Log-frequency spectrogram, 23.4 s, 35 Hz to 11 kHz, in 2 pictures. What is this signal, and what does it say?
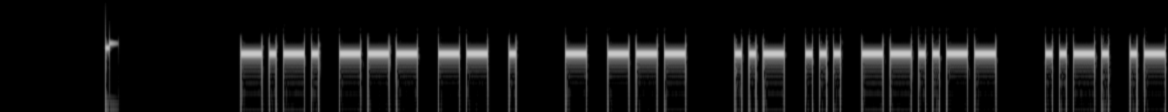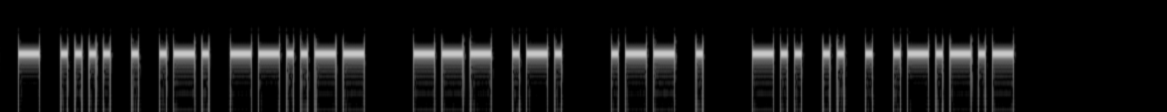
Morse code, heard as a keyed tone, about 17 wpm, 700 Hz. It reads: COME TO US, FATHER, OR WE DIE.
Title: Sentences from Top 1300 Words 17wpm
